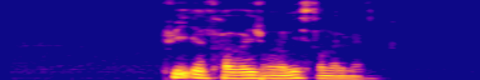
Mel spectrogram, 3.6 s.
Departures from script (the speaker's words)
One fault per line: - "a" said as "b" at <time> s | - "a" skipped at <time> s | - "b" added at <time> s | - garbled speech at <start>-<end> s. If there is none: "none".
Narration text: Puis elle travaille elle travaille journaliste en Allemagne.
- "elle travaille" skipped at 1.9 s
